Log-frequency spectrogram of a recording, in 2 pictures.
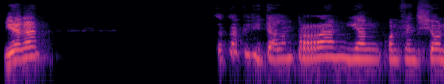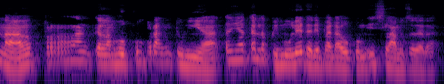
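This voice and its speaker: A male pastor giving a provocative, mocking sermon. He keeps turning to address his listeners directly and jumps from loud outbursts to low murmurs. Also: expressive, normal speed, breathy edge. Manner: constantly addresses listeners as brothers; leaps between shouting and low murmurs.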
